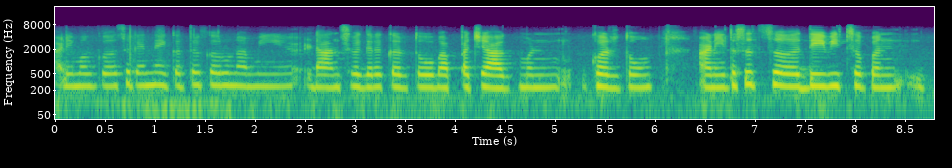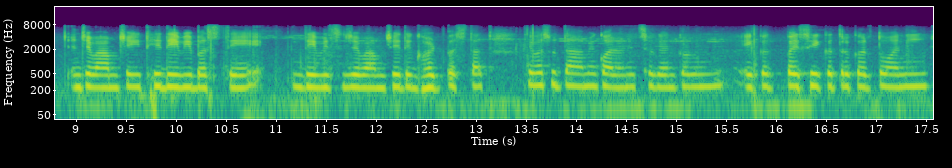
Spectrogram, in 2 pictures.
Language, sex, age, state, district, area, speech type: Marathi, female, 18-30, Maharashtra, Buldhana, rural, spontaneous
